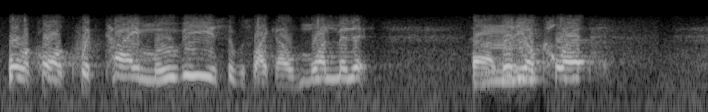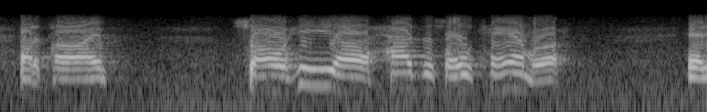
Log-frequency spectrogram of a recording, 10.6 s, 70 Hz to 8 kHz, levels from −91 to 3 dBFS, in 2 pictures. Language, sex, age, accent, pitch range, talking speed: English, male, 60-79, American, 135-165 Hz, 135 wpm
